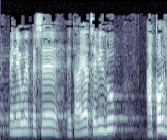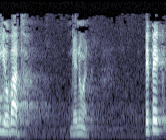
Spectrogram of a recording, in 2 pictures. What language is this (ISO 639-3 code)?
eus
